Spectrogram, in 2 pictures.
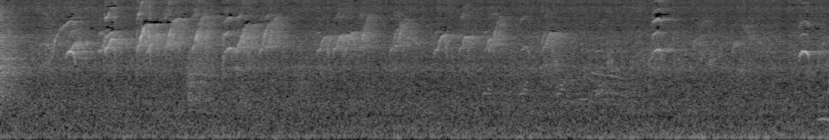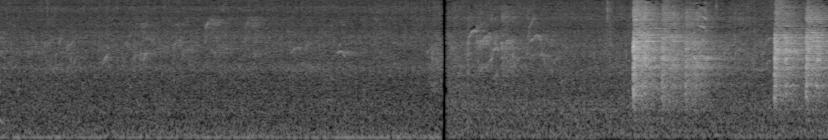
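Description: Birds chirping, many quick falling calls in the first few seconds and fewer after, over a steady low rumble. A louder rush of noise comes near the end.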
